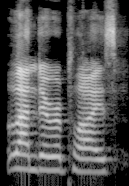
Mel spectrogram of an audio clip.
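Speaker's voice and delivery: ordinary delivery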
